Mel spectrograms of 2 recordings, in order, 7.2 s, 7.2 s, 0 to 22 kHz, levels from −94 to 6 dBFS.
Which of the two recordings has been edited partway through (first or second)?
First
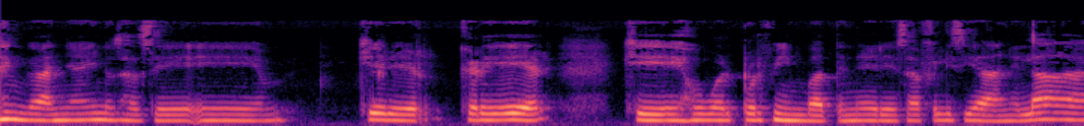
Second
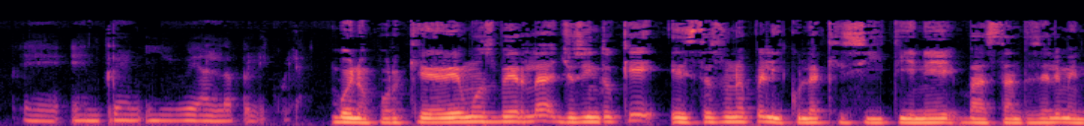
second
